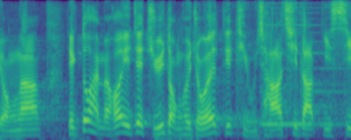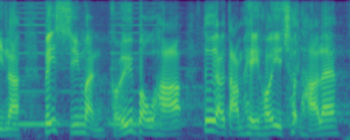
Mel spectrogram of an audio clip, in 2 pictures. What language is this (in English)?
Cantonese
